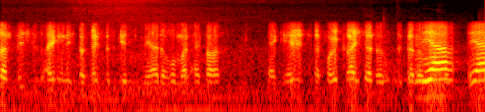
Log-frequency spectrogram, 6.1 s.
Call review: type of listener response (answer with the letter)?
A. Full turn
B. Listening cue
A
